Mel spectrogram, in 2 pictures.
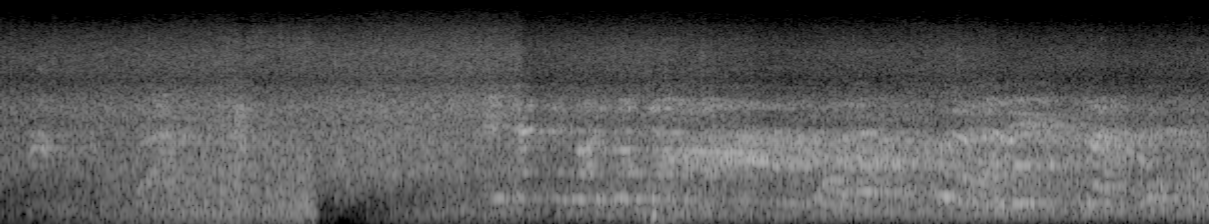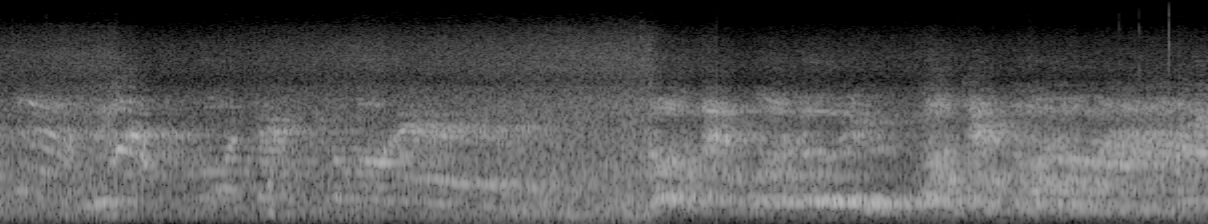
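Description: A team of men chants and shouts in unison in a large open stadium.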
